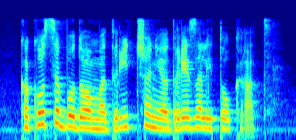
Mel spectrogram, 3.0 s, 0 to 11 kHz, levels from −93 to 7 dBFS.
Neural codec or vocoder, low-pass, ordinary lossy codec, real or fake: none; 7.2 kHz; none; real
